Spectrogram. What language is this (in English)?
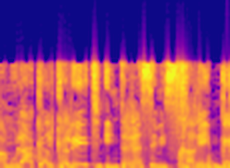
Hebrew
